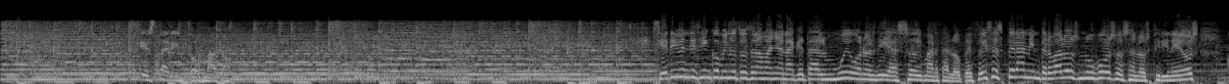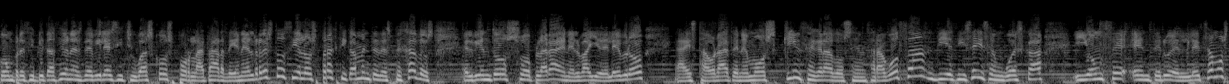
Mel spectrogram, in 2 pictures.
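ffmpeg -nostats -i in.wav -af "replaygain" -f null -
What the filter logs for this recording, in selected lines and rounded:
track_gain = +6.7 dB
track_peak = 0.176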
